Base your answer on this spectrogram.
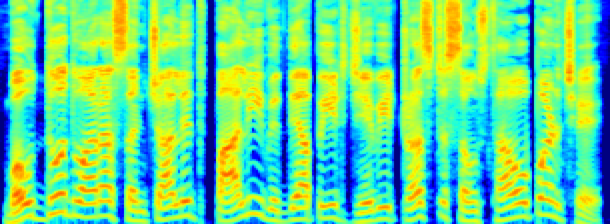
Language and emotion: Gujarati, neutral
